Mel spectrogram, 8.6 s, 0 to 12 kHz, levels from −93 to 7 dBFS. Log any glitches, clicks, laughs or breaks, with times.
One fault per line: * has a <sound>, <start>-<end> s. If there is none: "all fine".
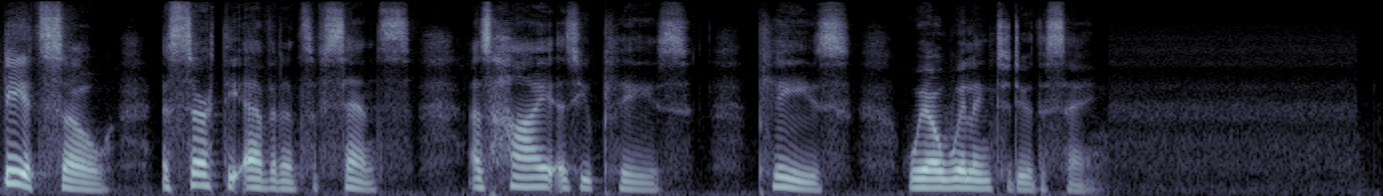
all fine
